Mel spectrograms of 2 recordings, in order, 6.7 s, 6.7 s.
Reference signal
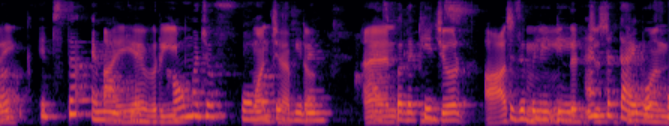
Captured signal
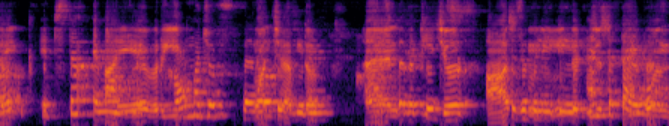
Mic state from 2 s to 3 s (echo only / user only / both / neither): echo only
